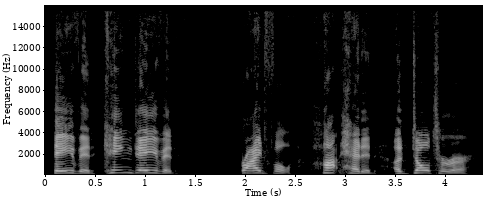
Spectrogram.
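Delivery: loud, driving preacher's build-up; fervent preaching. Acted. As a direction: preach it with full force to the congregation. Preaches with rising force.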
